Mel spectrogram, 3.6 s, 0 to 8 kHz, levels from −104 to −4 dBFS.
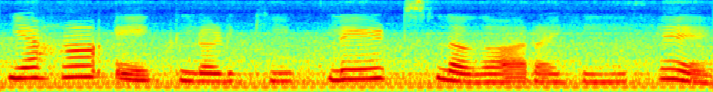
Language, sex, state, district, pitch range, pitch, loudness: Hindi, male, Madhya Pradesh, Katni, 230-315 Hz, 250 Hz, -15 LUFS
